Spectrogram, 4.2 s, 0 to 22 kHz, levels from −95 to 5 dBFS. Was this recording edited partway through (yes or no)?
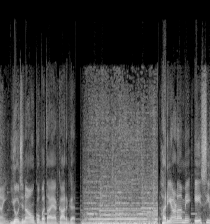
yes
